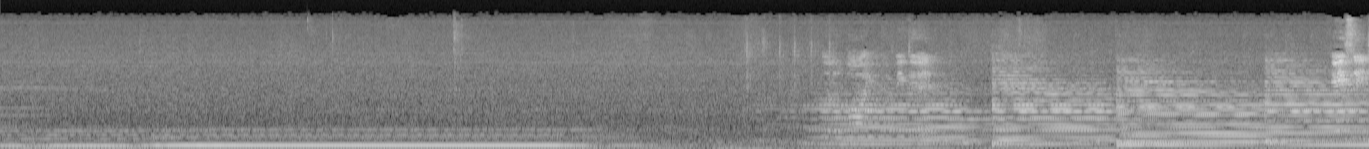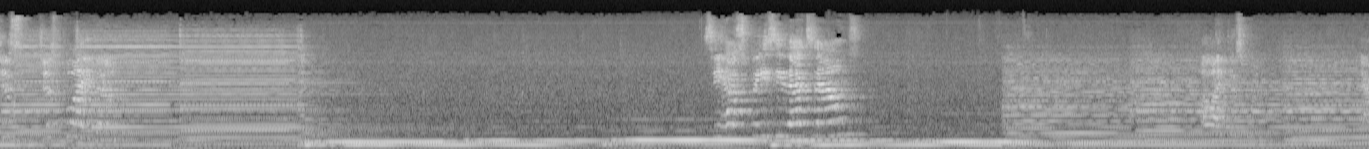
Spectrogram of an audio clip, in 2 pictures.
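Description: Roland electronic organ sounding a synth lead voice played as chords: a single low note held for a few seconds, then a series of sustained, changing chords.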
